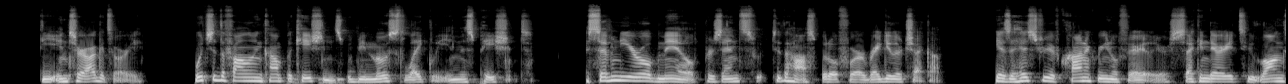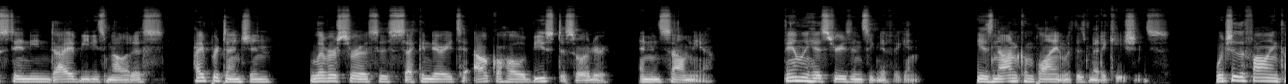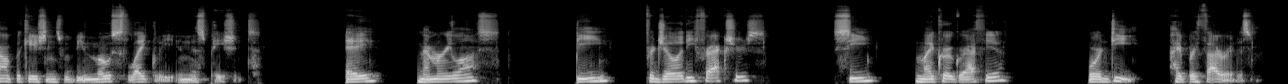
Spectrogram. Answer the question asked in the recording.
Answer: The correct answer is B, fragility fractures.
